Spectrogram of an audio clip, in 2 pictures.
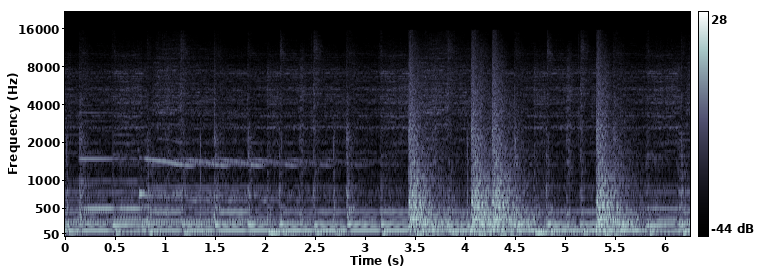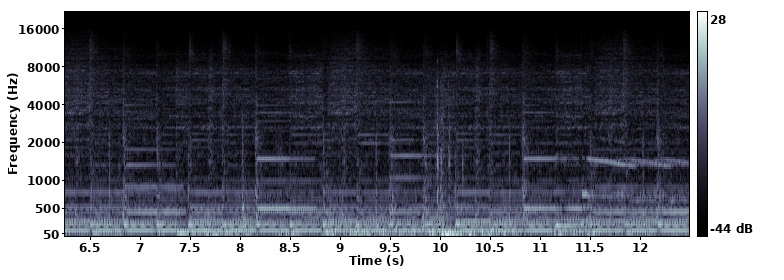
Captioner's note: gunshots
